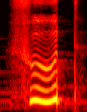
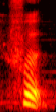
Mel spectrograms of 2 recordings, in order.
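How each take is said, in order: First: The vowel is said long. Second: The vowel is said short. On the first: The speaker calls it wrong. "bukan foot" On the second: The speaker calls it right. "Ada simbol U pendek di sana, ... tapi foot"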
